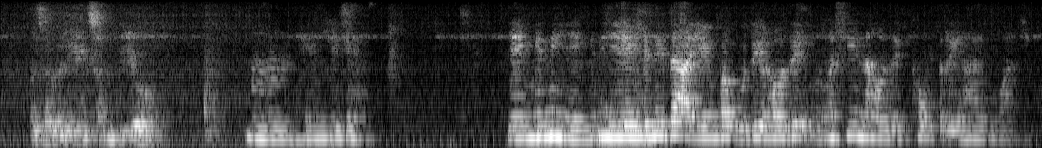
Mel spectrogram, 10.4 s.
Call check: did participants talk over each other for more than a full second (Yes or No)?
No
